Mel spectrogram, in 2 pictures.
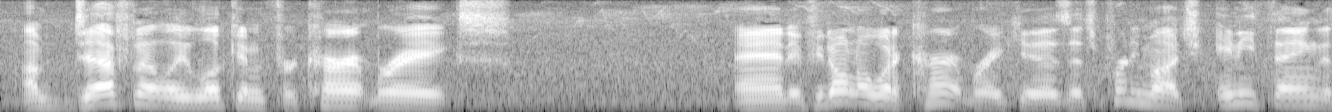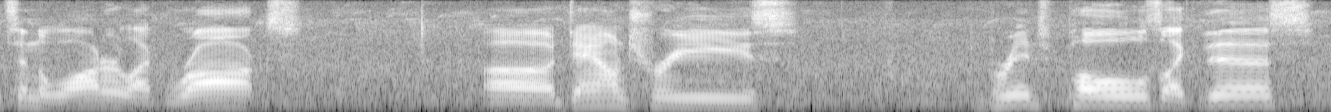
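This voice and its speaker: A man's voice: on the high side, lively intonation, a little hiss or hum. A young man hosting a fishing vlog, chatting casually and explaining his technique while casting from a riverbank, recorded outdoors on a camera set on a tripod. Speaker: fishing channel host. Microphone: tripod camera at a distance. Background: rushing river current.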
